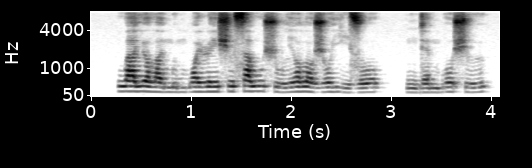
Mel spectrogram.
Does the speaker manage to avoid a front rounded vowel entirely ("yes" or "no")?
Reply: yes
